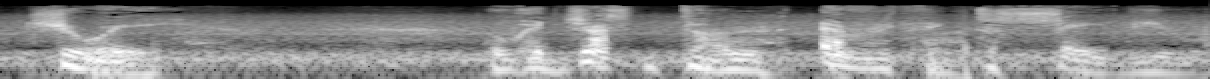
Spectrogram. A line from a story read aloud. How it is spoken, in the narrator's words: Han said with a growl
